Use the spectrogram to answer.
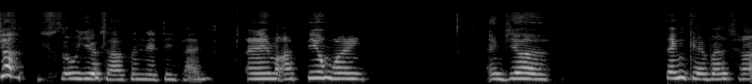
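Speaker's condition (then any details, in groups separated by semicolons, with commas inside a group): Cerebral palsy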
